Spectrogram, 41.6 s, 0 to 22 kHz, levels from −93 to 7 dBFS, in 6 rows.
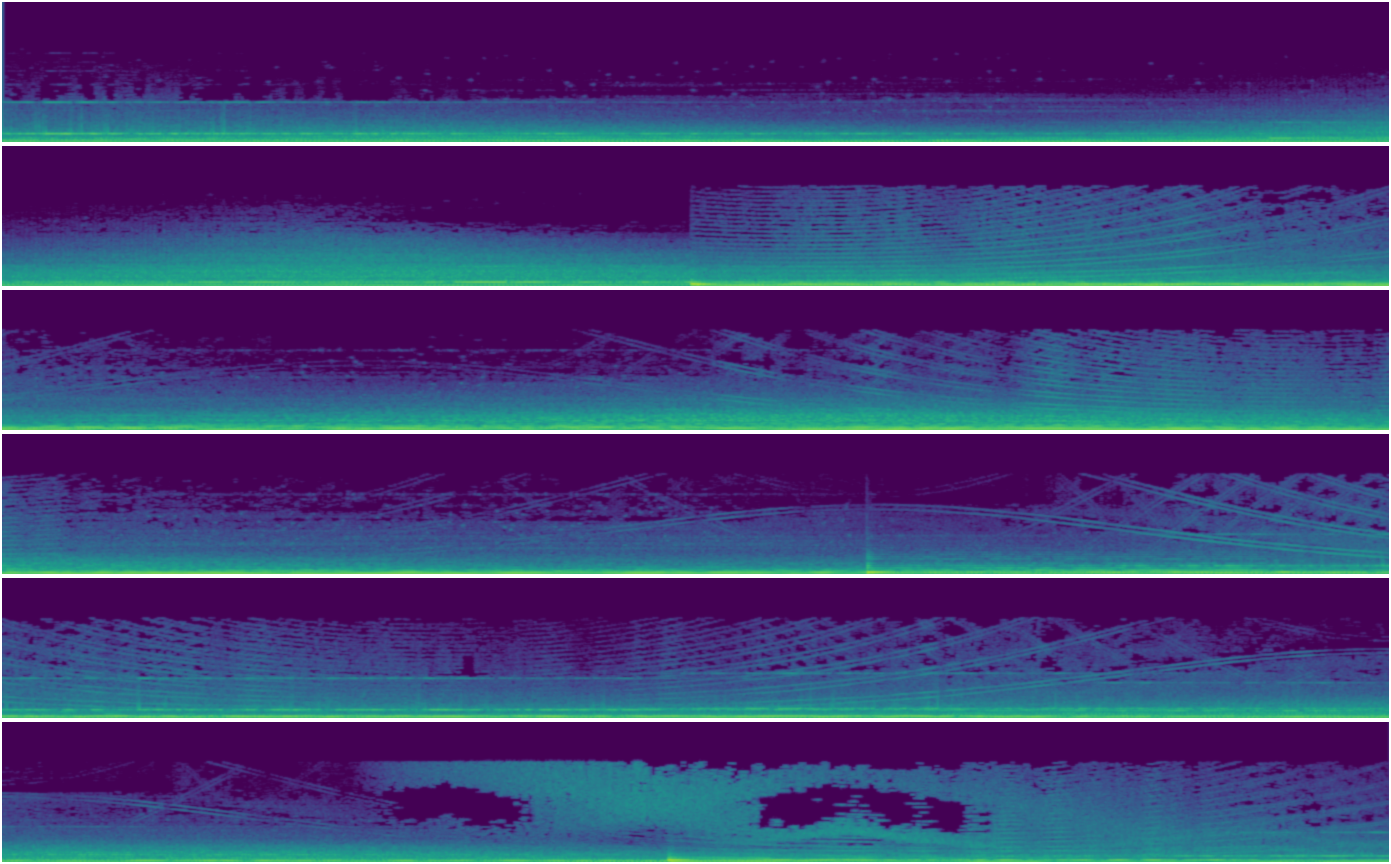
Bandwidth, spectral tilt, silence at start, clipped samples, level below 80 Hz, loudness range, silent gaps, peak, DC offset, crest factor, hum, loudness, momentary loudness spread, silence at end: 16 kHz; -7 dB/octave; 0 s; under 0.1%; -34 dBFS; 6 LU; none; 0 dBFS; under 0.1%; 20 dB; none; -21 LUFS; 7 LU; 0 s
